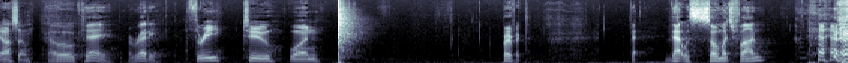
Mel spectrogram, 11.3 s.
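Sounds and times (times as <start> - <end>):
speech: 0.0 - 4.3, 6.7 - 7.1, 8.4 - 11.2
single sync hand clap: 4.5 - 5.0
laughter: 10.7 - 11.2.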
